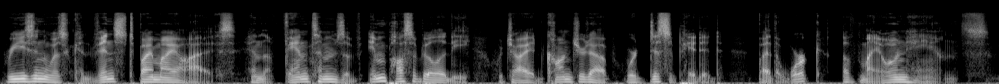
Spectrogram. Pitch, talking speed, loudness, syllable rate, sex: 105 Hz, 155 wpm, -20 LUFS, 4.6 syllables/s, male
